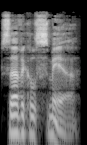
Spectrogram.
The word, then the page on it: cervical smear: British English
